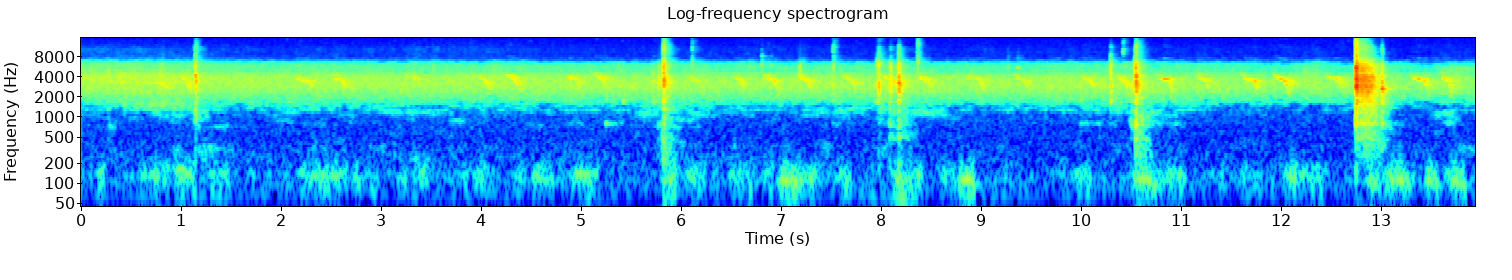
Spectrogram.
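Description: Hand pop-rivet gun squeezed on the stainless steel end cap of a motorcycle racing muffler: sharp metallic clicks and snaps every couple of seconds, the loudest snap near the end. Steady high chirping runs underneath.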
